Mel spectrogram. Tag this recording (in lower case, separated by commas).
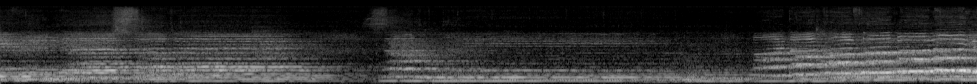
music, male singing, female singing, choir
